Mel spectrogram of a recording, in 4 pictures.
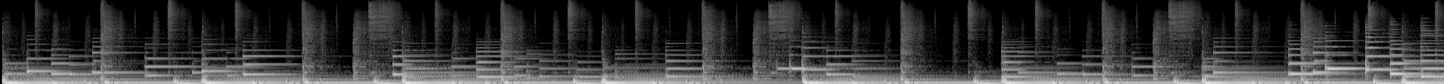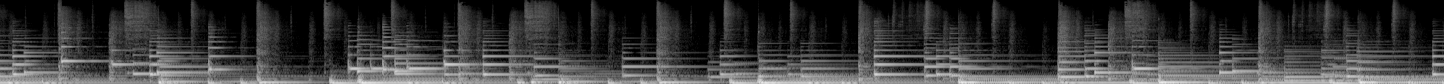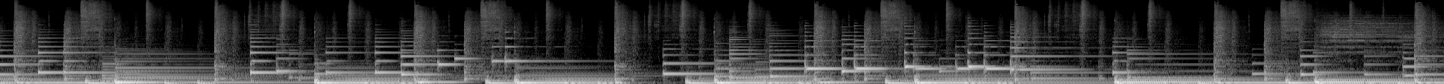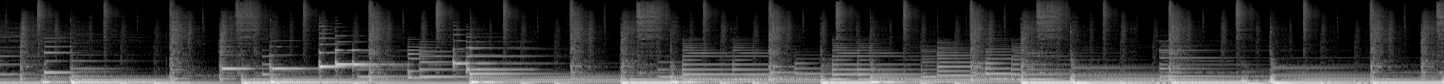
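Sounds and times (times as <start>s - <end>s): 
jazzy music: 0.0s - 57.7s.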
